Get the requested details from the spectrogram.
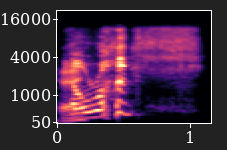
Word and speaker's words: Elrond: You see Eldron. – Okay. Elrond? – Did I say it wrong? Eldron. No, still not. There's no D at the beginning.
